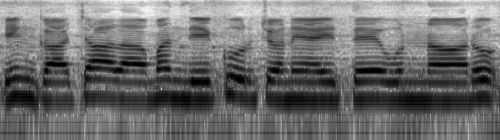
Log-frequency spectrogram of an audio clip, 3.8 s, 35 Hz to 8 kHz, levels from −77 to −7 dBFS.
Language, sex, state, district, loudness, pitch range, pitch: Telugu, male, Andhra Pradesh, Sri Satya Sai, -11 LUFS, 170-180 Hz, 175 Hz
